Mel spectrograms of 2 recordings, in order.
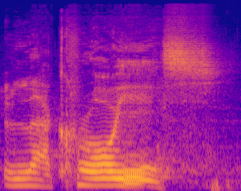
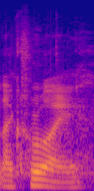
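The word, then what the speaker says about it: LaCroix: goofing you bunch of Ras cranberries it's actually lacro lcro not lroy lcro I'm going to I'm going to lean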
